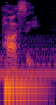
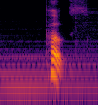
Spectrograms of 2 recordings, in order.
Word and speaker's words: Pose: The next show, Pose, or is it Posse? Pose. Pose. Okay.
